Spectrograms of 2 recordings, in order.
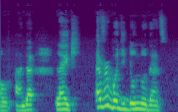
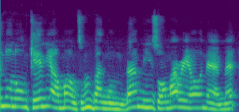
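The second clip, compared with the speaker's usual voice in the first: mocking employer; 6 semitones higher than usual. Employer haggling over her pay.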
